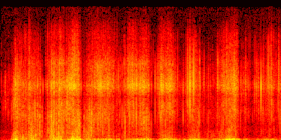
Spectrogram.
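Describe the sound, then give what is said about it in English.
A piece of paper is grabbed and handled, giving a continuous crinkling, rustling sound for about two seconds. “Let me grab a piece of paper here.”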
